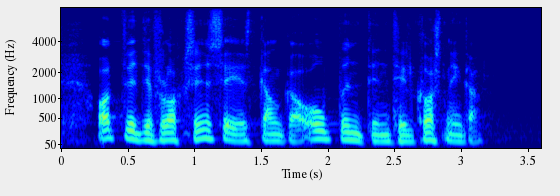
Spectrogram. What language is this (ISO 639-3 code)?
isl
